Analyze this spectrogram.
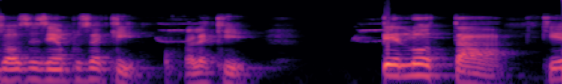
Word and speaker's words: pelota: é a sílaba tônica vou chamar no portão pelota pelota posso ir o meu emprego mais potência vocal para pronunciar pelotaa a sílaba lo então quer dizer que a cida falou é a mais forte é a sílaba tônica da minha palavra olha onde ela se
